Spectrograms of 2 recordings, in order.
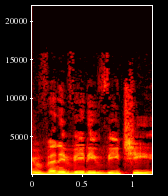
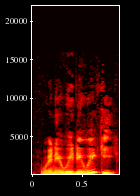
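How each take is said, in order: First: The first word begins with a V sound. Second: The first word begins with a W sound. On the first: This is how people commonly say it. The speaker calls it wrong. "People always like" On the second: This is the original Latin pronunciation. The speaker calls it right. "V's are pronounced with a W"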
